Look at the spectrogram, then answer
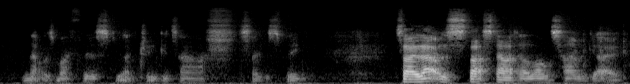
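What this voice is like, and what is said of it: English accent. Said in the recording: “this is in England, I'm guessing, from the accent”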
